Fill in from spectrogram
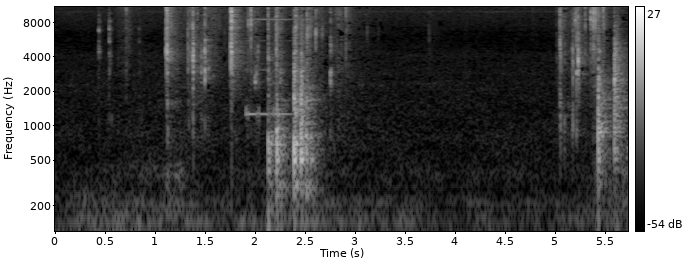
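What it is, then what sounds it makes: Soap bar being carved. A small metal blade carves a bright green solid soap bar with embossed lettering, held in the hand, exposing the white soap beneath. Crisp, bright scraping and cutting clicks come in an uneven cluster, fall to a quiet pause, then return in a second short burst.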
